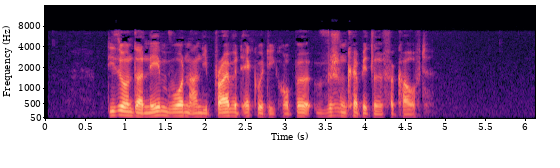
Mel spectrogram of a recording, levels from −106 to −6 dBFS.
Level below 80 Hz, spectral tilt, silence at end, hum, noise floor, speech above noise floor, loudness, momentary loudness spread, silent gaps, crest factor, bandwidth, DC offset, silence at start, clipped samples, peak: -68 dBFS; -5.5 dB/octave; 1.35 s; none; -71 dBFS; 47 dB; -25 LUFS; 11 LU; none; 22 dB; 7.2 kHz; under 0.1%; 0.8 s; under 0.1%; -4 dBFS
